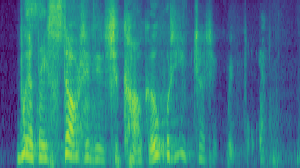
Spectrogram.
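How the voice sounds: A woman's put-on character voice, fast and fairly high, with a husky, rough edge, a fairly bright tone and lively intonation.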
